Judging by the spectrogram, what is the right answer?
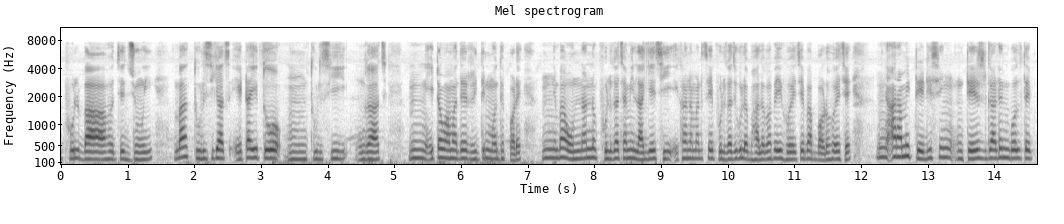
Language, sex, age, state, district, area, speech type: Bengali, male, 30-45, West Bengal, Paschim Medinipur, rural, spontaneous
